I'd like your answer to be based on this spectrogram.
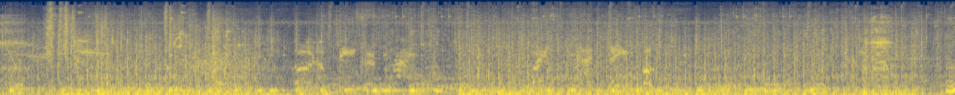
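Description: Mounted gun firing in the Western shooter Call of Juarez: Gunslinger, a dense, continuous barrage of gunfire layered with game sound effects that stays loud throughout.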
